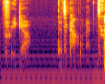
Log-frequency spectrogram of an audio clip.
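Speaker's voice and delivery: low breathy whisper; creepy whisper. Pretend. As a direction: tease them in a spooky hush. Creepy whisper teasing the listener.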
